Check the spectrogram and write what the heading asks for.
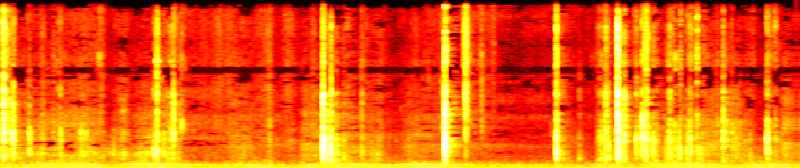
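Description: Handling of a smart deadbolt's metal outside unit: scattered light clicks and taps as the cover over its key cylinder is worked open, with a few sharper clicks about two and a half and three and a half seconds in.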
